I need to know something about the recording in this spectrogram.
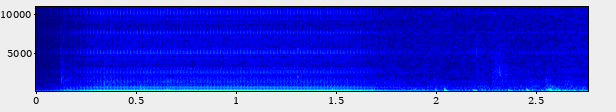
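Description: A keyboard holds a sustained chord that then stops.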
